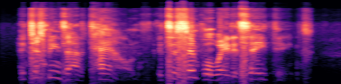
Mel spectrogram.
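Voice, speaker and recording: A man performs a put-on character voice at a moderate pace. His loudness swings widely. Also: extremely high pitch for a man. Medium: audio drama. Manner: deadpan, plain.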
